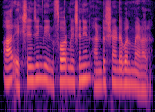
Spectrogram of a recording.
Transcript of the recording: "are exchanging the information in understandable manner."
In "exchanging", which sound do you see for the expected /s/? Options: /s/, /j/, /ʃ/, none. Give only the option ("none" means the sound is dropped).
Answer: none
